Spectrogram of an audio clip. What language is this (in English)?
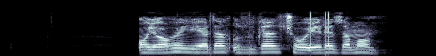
Uzbek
